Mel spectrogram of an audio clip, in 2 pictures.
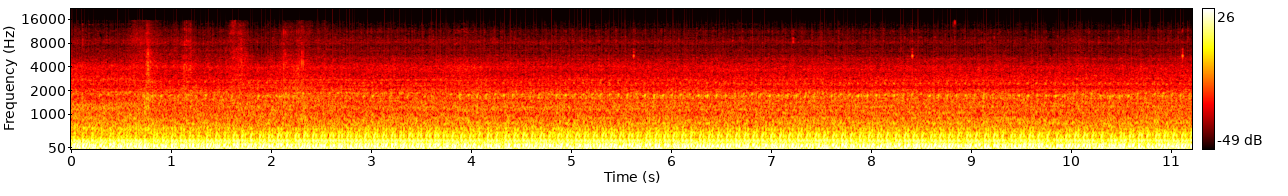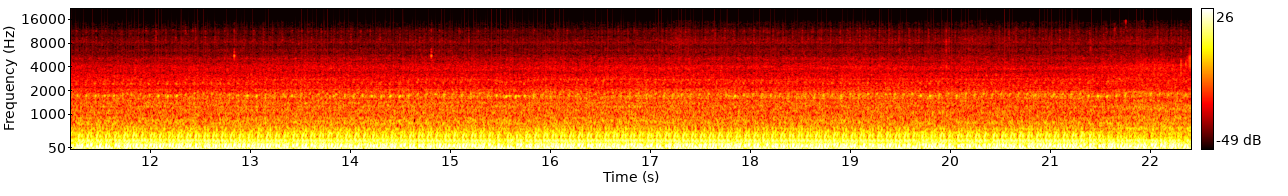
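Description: Yamaha 689 cc parallel-twin motorcycle engine idling steadily, with an even pitch and a heavy low rumble.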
